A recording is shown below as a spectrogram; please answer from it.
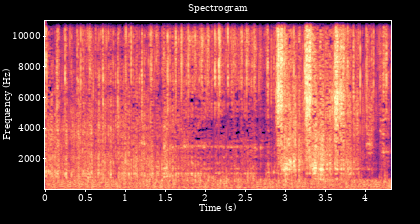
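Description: Loud, bass-heavy hip-hop beat playing through a concert PA, muddy and overloaded on a phone microphone, with a few sharp hits about three seconds in.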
